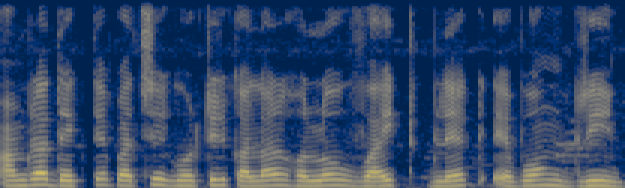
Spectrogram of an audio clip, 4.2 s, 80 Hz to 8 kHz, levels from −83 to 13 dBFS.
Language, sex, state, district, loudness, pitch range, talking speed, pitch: Bengali, female, Assam, Hailakandi, -17 LUFS, 205-225 Hz, 145 wpm, 215 Hz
